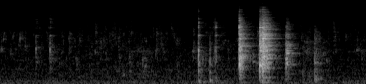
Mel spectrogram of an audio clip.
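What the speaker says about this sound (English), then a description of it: "scoop out the hard-boiled eggs" A metal spoon scoops hard-boiled eggs out of a cooking pot of water, with faint drips and small taps first, then a cluster of sharp, bright clinks and scrapes of metal on metal near the end.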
